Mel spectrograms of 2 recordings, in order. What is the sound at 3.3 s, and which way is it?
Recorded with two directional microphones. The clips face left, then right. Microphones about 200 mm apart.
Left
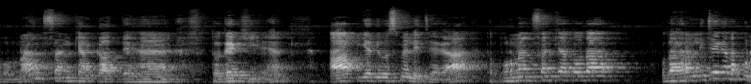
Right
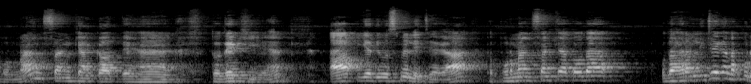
A man's voice, 30° right (ahead or behind).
